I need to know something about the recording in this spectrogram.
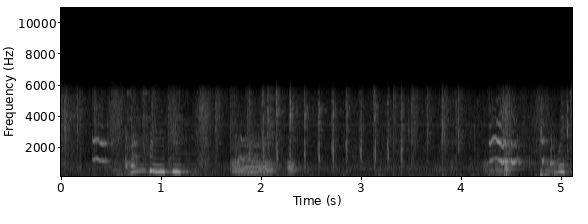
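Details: Seven-week-old Yorkshire Terrier puppies, a litter of four males and one female, whimper in short wavering bursts from their whelping box, with a longer whine near the end and soft human voices between.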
